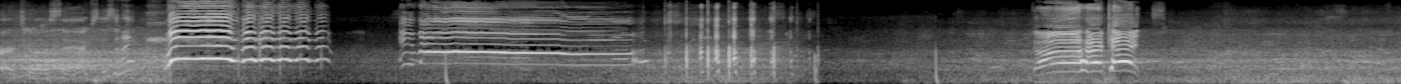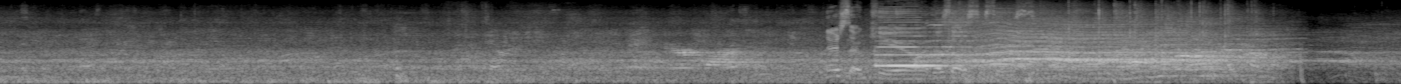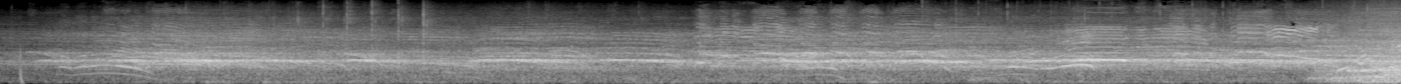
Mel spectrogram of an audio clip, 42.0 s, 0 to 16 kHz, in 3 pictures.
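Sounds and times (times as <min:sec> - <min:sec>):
crowd calling out and cheering: 0:00.0 - 0:42.0.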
